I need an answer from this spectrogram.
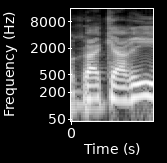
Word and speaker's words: Bakari: in France and uh bakari is like there's not 25 ways to say my name yeah you don't have to bark at me like Daiquiri with a B I like saying I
